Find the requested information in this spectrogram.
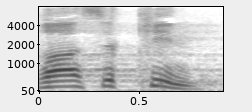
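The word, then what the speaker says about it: غَاسِقٍ: Sonrasında gelen kaf harfimiz, burası da kef harfi gibi okunuyor. Gâsıkîn. Gâsıkîn. Bu da en çok yapılan hatalardan. Burası kef harfi değildir.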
